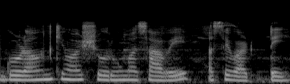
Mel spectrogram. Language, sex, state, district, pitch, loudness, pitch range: Marathi, female, Maharashtra, Sindhudurg, 210 Hz, -30 LUFS, 195-220 Hz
